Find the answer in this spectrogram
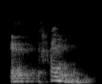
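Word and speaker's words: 에타인: C2H2를 에타임이라고 읽어요. 에타임.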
